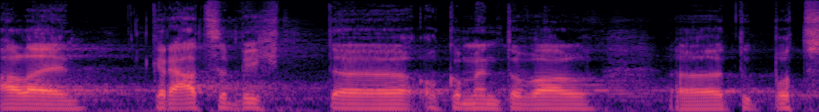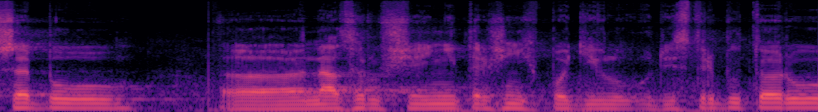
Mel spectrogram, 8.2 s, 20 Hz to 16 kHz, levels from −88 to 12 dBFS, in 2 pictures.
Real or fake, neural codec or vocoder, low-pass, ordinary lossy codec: real; none; 14.4 kHz; Opus, 32 kbps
